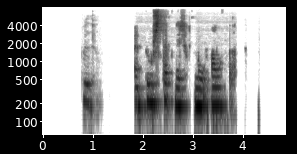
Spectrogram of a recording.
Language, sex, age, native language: Icelandic, female, 30-39, Icelandic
